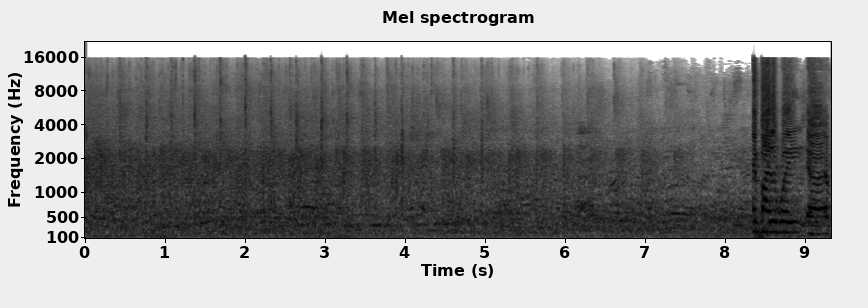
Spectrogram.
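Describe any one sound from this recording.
A crowd chatters and murmurs.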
